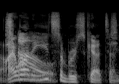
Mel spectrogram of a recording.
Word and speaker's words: bruschetta: It's pronounced bruschetta." She gave us the right pronunciation. – Oh, bruschetta. – Bruschetta. – Bruschetta. But you've got to do it bruschetta. – The CH is pronounced as a K.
